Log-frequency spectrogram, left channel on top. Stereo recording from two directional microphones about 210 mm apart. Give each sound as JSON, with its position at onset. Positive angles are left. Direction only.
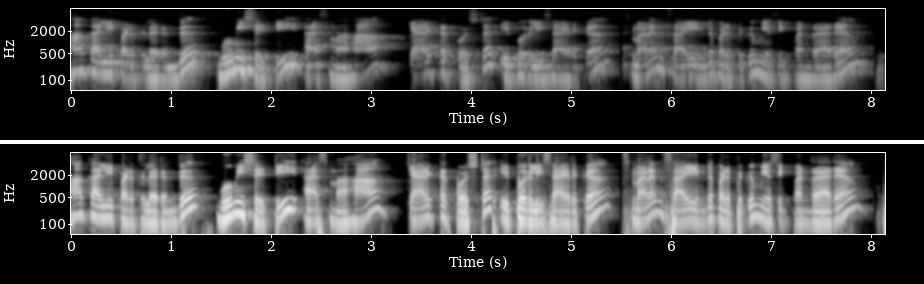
{"t": 0.0, "sound": "speech", "side_deg": -55}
